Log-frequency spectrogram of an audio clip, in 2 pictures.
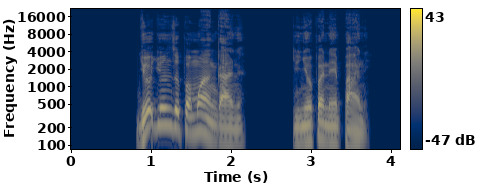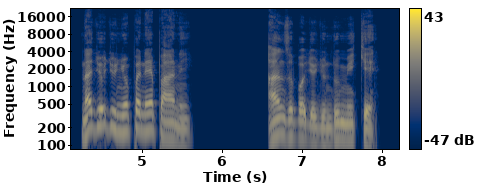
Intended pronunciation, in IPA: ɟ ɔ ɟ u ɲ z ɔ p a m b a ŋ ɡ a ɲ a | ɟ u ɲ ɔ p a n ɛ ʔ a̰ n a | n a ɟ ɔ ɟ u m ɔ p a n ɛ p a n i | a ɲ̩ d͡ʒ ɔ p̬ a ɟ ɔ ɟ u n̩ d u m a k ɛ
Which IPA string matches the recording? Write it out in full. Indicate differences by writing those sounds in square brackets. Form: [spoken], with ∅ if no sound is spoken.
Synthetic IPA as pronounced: ɟ ɔ ɟ u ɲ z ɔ p a m [w] a ŋ ɡ a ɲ a | ɟ u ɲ ɔ p a n ɛ [p] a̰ n [i] | n a ɟ ɔ ɟ u [ɲ] ɔ p a n ɛ p a n i | a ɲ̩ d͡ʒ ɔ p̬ a ɟ ɔ ɟ u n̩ d u m [i] k ɛ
